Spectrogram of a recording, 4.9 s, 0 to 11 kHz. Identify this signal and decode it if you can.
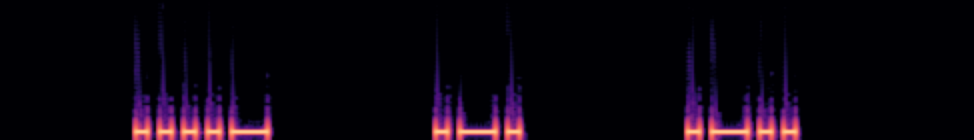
Morse code, heard as a keyed tone, about 20 wpm, spaced as for 8 wpm, 700 Hz. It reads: 4RL
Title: 074 Lesson 13e - Letter L - Three Characters 20wpm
